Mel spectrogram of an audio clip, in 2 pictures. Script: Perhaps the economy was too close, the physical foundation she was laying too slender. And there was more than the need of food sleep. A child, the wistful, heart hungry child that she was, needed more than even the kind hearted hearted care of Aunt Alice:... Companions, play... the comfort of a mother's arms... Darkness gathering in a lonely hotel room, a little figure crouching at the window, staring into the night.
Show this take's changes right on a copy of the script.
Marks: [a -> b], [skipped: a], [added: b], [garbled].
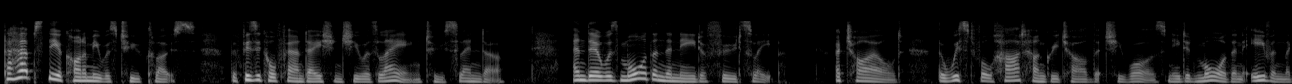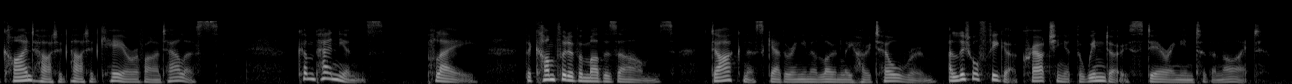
Perhaps the economy was too close, the physical foundation she was laying too slender. And there was more than the need of food sleep. A child, the wistful, heart hungry child that she was, needed more than even the kind hearted hearted care of Aunt Alice:... Companions, play... the comfort of a mother's arms... Darkness gathering in a lonely hotel room, a little figure crouching at the window, staring into the night.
